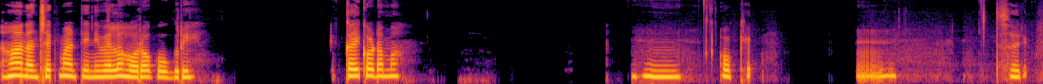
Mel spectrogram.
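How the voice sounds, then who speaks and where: A man voicing a calm cartoon doctor, North Karnataka accent. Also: high-pitched, no room sound. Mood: matter-of-fact. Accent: North Karnataka Kannada. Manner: patient, explaining, soothing. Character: calm, reassuring male hospital doctor. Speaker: voice actor. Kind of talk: cartoon comedy voice acting.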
